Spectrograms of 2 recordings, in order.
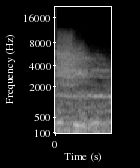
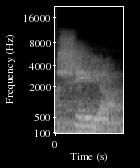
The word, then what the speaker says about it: shea: butter Iyung she butter we pronounce it as shei Okay not sheya so Shea butter we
